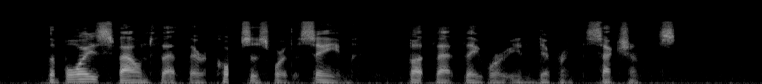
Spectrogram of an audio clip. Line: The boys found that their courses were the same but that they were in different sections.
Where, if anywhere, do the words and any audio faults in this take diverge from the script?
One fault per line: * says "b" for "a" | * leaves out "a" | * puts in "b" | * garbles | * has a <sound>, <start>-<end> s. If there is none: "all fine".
* has a dropout, 2.3-2.4 s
